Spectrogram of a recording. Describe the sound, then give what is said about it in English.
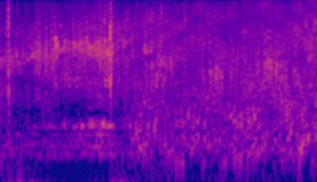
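Running tap water bubbling and gurgling steadily, a continuous dense wash of bubbles with a couple of low thumps near the start, and no voices; the bubbles are put through a phaser and a small resonator. “um, I probably turned the tap on.”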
